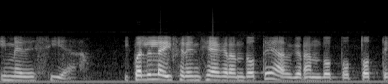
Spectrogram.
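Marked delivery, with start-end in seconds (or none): none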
